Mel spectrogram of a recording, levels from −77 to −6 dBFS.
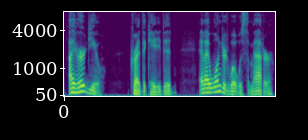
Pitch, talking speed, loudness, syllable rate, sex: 115 Hz, 185 wpm, -19 LUFS, 5.8 syllables/s, male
